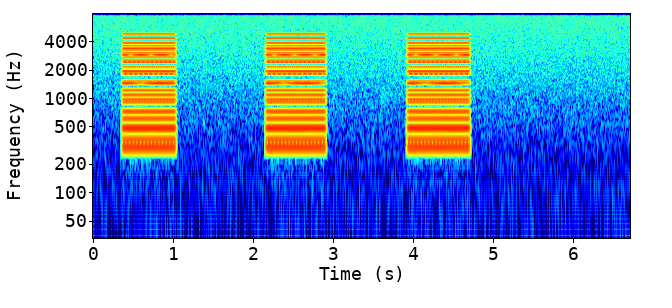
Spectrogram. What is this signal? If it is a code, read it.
Train horn signal, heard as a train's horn. 3 short. On North American railways: when stopped, the train will back up.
